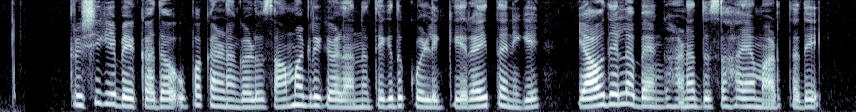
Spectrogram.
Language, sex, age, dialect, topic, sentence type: Kannada, female, 18-24, Coastal/Dakshin, agriculture, question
